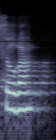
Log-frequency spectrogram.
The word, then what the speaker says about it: Szilva: So, and it's pronounced Silva, S-Z-I-L-V-A, right? – Not Silva or Zilva, but yeah, I guess that's not to be known until you learn. So yeah, it's Silva, silent Z.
